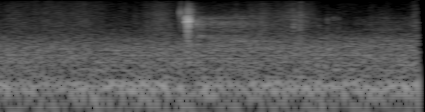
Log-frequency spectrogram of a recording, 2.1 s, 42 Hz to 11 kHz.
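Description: Steady low drone inside the cabin of a BMW X5 30d on the move, the tyre and engine noise of the car being driven, with a single short click about a second in.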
